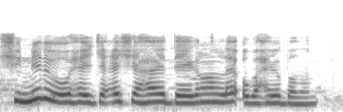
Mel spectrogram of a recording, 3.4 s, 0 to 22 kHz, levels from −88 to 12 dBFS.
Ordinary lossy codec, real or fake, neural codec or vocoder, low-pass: none; real; none; 7.2 kHz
